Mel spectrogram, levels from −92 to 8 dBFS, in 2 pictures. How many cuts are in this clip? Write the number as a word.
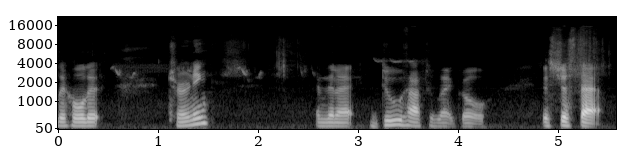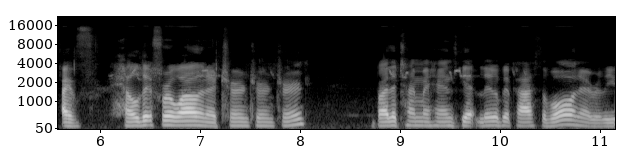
zero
